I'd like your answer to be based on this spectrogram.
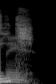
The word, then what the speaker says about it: Leitch: David Leitch, L-E-I-T-C-H, I'm probably butchering his last Leitch.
